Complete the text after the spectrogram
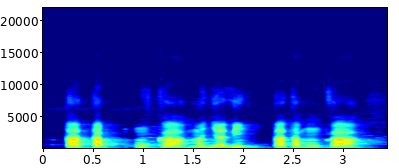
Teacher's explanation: Lepas nasal dilepaskan melalui keluarnya udara lewat rongga hidung.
